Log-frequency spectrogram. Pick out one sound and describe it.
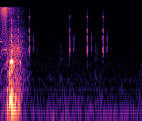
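A game menu blips softly a few times.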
